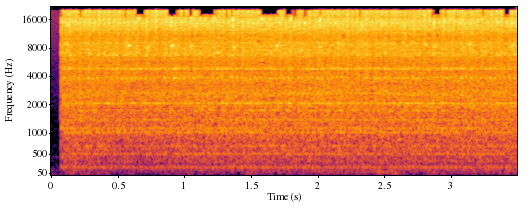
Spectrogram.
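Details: 2005 Acura TSX idling with AC on, before belt replacement: steady hissy high-pitched chirp from the belt side, also on initial acceleration and steering at standstill; 4-year-old belt not cracked but worn and stretched. Serpentine belt chirp.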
